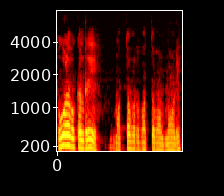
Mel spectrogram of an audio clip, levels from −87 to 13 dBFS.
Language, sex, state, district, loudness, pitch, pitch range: Kannada, male, Karnataka, Bijapur, -17 LUFS, 140 Hz, 125-170 Hz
